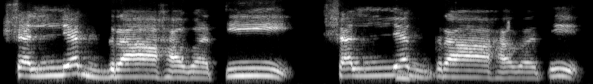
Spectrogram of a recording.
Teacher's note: Then Shalyagrahavati, Shalyagrahavati, Sha, La is half, Ya, Shalya, all are Hrisva, Gra, Dirga, Havati, Ha, Va, Hrisva, Ti, Dirga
